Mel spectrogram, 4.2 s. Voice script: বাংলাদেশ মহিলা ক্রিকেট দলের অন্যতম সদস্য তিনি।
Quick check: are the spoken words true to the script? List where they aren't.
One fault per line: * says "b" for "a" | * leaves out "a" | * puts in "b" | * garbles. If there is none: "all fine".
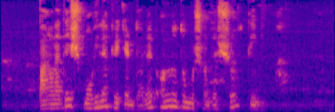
all fine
